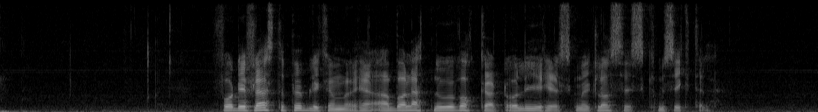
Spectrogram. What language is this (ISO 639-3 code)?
nor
